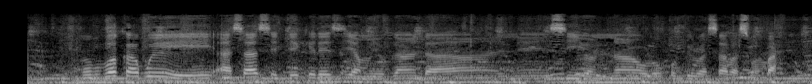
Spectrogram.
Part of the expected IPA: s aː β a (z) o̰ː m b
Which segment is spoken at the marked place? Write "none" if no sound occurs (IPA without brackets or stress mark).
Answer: s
